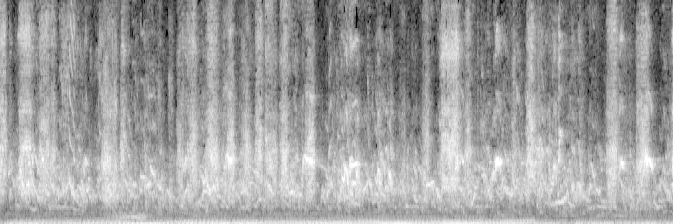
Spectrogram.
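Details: Several budgies chattering while playing: high chirps and squeaky warbles overlap continuously, with a low humming drone running under the whole passage.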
